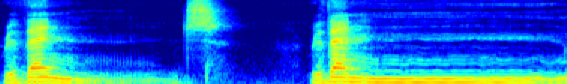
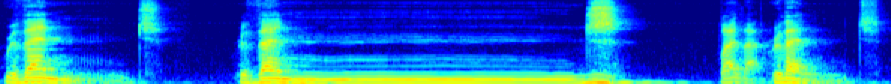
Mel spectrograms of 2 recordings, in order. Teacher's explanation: try to have a nice long n in this word Revenge Revenge we stay on the N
